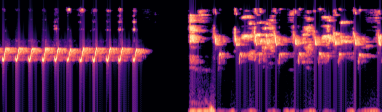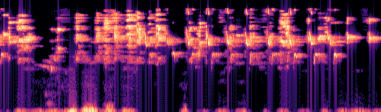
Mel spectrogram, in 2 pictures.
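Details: Bar-winged prinia song used to lure birds. It opens with a quick series of buzzy high notes, then a busy jumble of varied chirps and twitters plays over steady low knocking pulses.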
